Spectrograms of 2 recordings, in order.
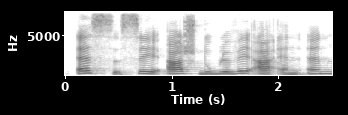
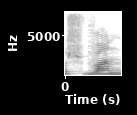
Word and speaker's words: Schwann: Ça s'écrit S-C-H-W-A-N-N, mais ça se prononce Schwann, pas Schwann.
